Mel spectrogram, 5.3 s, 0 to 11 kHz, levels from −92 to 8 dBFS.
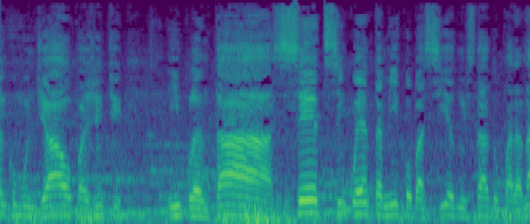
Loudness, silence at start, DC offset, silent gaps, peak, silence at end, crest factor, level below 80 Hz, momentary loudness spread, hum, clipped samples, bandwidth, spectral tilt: -23 LUFS; 0 s; under 0.1%; none; -8 dBFS; 0 s; 16 dB; -36 dBFS; 9 LU; none; under 0.1%; 11 kHz; -6 dB/octave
